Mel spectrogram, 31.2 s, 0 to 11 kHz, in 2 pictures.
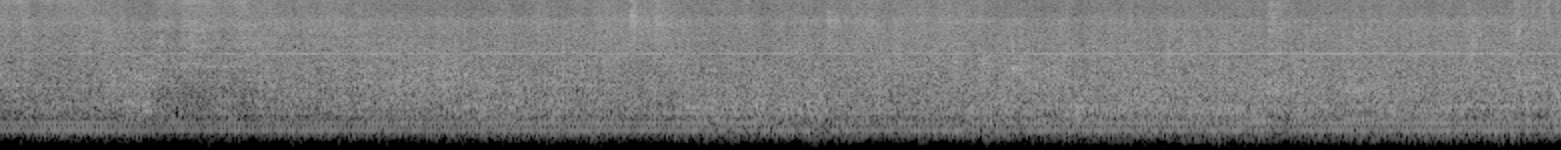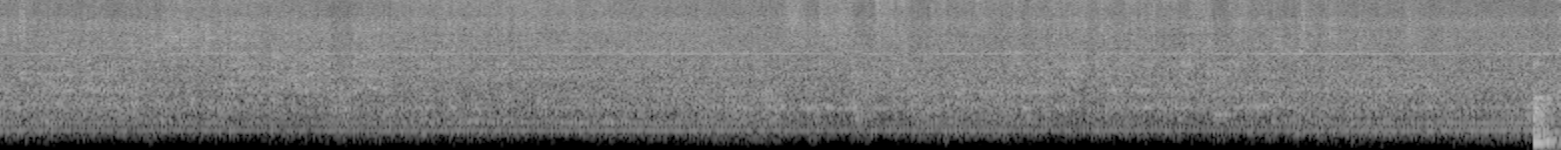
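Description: A CPT 120-bar electric pressure washer running steadily, its motor and pump giving a constant hum under the hiss of the water jet spraying the motorcycle.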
